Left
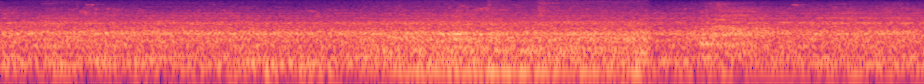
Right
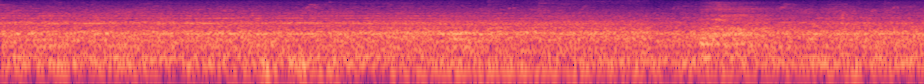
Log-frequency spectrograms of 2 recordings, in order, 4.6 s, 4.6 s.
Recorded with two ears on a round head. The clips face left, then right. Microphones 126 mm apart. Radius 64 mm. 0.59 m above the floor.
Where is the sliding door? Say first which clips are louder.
Left 3 dB; 40° left (ahead or behind), 1.2 m.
